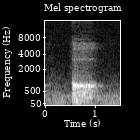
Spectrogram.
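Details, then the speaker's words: Young infant producing a brief, rough, snorting breath noise: stertor, a snoring-type noisy breathing, contrasted with stridor, whose commonest cause in young babies is laryngomalacia. "they can produce many types of sounds one could be nasal sound the other could be a snoring sound like this"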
